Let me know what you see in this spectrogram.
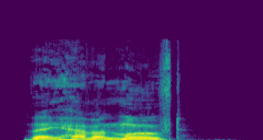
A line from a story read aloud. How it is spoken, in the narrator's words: Donovan said uneasily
